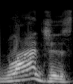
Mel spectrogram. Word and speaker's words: lodges: next word we have lodges the g is a j it's not like ladder goods g is j right a j there so it's been achieved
